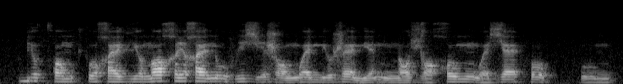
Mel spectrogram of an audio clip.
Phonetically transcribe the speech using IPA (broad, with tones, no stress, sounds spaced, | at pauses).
bʲ o˥ t̪ʰ ɔ˧ m t͡ʃʼ u˧ χ ɛ˧ vʲ ɔ˧ n̪ ɔ˥ χ i˥ χ ɛ˥ n u˥˩ v i˥ ʑ i˩˥ ʐ ɔ˩ ŋʷ ɛ˧ mʲ u˩˥ ʐ ɛ˥˩ mʲ ɛ˩˥ nː ɔ˩˥ ʑ ɔ˩ χ u˥ m ŋʷ ɛ˩ ʑ ɛ˥ h o˥˩ pː u˩ m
